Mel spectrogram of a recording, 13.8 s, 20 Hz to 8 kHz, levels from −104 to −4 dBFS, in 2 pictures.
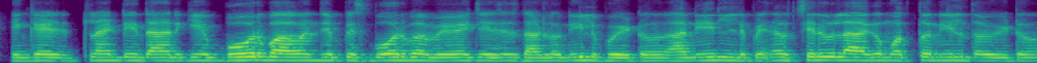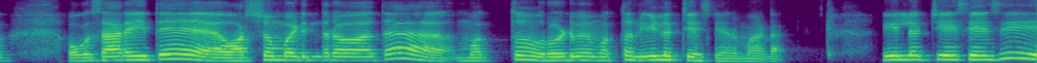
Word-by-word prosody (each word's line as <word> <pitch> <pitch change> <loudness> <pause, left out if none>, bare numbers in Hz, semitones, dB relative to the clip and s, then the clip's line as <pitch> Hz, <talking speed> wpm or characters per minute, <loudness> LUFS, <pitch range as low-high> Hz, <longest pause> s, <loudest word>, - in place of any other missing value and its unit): ఇంకా 150 +1 -1 0.2
ఇట్లాంటి 150 +3 -4 0.2
దానికి 150 0 -1 0.2
బోరు‌బావి 160 -1 +5
అని‌చెప్పేసి 150 -1 -4
బోరు‌బావి 155 0 +2
మేమే 145 0 +1
చేసేసి 145 0 -1
దాంట్లో 145 +1 -1
నీళ్లు 160 0 -1
పోయటం. 140 -1 +1 0.2
ఆ - - +2
నీళ్ళు 155 +1 -2
నిండిపోయి 150 0 -4 0.3
చెరువులాగా 160 -2 +2
మొత్తం 150 +2 -3
నీళ్లు 150 0 -4
తవ్వేయటం. 145 0 -2 0.5
ఒకసారైతే 175 +7 +3 0.4
వర్షం 145 +5 0
పడి‌నతర్వాత 165 -1 +1 0.7
మొత్తం 140 +7 -4 0.2
రోడ్డు 160 +1 +1
మీద 170 - -1
మొత్తం 160 +4 -3
నీళ్లొచ్చేసినియన్నమాట. 145 -9 -2 0.8
నీళ్లొ‌చ్చేసేసి, 195 +4 +2
155 Hz, 115 wpm, -23 LUFS, 145-165 Hz, 0.8 s, బోరు‌బావి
